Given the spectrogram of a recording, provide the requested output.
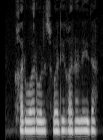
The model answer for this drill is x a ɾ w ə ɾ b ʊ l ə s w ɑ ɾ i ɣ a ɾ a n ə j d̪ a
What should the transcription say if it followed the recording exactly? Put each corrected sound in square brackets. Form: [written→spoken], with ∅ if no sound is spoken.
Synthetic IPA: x a ɾ w [ə→ɑ] ɾ [b→w] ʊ l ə s w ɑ [ɾ→l] i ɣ a ɾ a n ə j d̪ a

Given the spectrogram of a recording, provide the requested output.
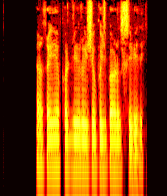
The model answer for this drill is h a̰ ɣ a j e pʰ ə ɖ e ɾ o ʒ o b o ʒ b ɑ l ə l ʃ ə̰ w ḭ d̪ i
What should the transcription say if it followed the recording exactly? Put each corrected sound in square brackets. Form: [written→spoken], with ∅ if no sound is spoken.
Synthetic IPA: h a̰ ɣ a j e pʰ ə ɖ e ɾ o ʒ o b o ʒ b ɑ [l→ɽ] ə l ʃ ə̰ w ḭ d̪ i

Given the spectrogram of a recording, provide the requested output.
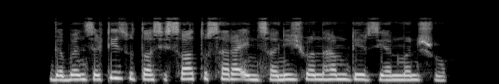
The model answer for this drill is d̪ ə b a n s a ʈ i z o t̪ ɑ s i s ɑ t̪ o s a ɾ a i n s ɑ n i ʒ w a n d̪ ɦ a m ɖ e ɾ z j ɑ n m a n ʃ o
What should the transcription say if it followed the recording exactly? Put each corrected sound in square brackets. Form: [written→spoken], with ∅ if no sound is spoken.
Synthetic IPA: d̪ ə b a n s a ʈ i z o t̪ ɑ s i s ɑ t̪ o s a ɾ a [i→ɪ] n s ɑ n i ʒ w a n d̪ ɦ a m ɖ e ɾ z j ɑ n m a n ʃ o

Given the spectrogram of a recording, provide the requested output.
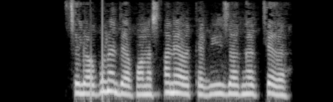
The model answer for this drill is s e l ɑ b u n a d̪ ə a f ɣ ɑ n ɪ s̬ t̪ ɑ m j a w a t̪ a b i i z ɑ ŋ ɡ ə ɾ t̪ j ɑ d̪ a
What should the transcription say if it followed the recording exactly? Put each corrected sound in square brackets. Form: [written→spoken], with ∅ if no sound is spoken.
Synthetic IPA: s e l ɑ b u n a d̪ ə a f ɣ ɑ n ɪ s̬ t̪ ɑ [m→n] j a w a t̪ a b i i z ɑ ŋ ɡ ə ɾ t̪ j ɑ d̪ a

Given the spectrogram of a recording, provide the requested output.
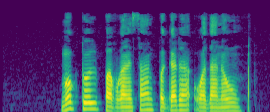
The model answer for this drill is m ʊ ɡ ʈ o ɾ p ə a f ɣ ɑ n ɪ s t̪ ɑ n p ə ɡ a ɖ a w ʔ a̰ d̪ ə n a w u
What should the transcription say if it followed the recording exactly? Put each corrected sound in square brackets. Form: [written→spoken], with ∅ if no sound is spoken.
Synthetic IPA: m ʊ ɡ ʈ o [ɾ→l] p ə a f ɣ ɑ n ɪ s t̪ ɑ n p ə ɡ a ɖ a w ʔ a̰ d̪ [ə→ɑ] n a w u

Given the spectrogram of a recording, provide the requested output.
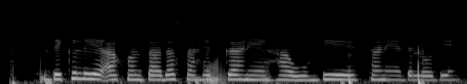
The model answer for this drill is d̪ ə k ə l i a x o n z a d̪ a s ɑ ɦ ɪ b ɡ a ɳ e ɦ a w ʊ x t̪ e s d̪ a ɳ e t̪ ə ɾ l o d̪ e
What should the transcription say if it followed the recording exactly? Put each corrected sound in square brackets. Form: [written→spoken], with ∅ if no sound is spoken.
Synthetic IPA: d̪ ə k ə l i a x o n z [a→ɑ] d̪ a s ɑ ɦ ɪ b ɡ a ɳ e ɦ a w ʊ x [t̪→d̪] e s [d̪→t̪] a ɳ e [t̪→d̪] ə ɾ l o d̪ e

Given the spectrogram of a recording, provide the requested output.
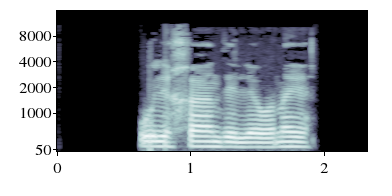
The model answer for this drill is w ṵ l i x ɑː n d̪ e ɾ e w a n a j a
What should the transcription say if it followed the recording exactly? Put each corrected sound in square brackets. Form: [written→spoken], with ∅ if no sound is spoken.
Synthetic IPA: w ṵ l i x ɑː n d̪ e [ɾ→l] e w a n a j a

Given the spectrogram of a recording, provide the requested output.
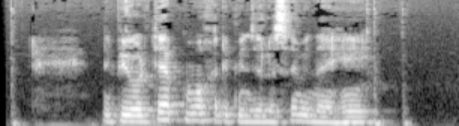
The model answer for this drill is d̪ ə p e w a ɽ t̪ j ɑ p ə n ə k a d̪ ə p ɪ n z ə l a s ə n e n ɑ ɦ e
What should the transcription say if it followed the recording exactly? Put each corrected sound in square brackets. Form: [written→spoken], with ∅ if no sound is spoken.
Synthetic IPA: d̪ ə p e w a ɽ t̪ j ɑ p ə [n→m] ə [k→x] a d̪ ə p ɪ n z ə l a s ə [n→m] e n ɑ ɦ e

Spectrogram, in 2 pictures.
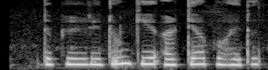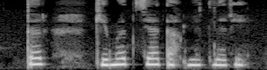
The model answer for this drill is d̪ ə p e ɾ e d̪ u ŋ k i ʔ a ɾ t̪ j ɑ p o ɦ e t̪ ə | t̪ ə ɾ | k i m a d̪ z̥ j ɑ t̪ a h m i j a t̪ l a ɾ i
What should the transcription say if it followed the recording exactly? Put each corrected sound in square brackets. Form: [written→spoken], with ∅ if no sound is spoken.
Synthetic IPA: d̪ ə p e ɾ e d̪ u ŋ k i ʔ a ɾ t̪ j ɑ p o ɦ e [t̪→d̪] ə | t̪ ə ɾ | k i m a [d̪→t̪] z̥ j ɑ t̪ a h m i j a t̪ l a ɾ i

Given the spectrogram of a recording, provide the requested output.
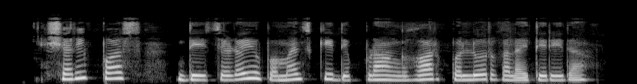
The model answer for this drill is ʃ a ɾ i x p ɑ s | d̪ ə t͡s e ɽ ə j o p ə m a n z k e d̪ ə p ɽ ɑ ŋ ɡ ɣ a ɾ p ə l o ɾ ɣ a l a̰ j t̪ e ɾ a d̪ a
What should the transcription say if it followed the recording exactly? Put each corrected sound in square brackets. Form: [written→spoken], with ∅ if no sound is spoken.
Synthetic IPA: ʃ a ɾ i [x→f] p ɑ s | d̪ ə t͡s e ɽ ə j o p ə m a n z k e d̪ ə p ɽ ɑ ŋ ɡ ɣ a ɾ p ə l o ɾ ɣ a l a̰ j t̪ e ɾ [a→e] d̪ a

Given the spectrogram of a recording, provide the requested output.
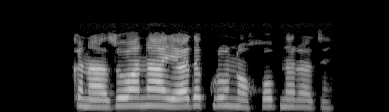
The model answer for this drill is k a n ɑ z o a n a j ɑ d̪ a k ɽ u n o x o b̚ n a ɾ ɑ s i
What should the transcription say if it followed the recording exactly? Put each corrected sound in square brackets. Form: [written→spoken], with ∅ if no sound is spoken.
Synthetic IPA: k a n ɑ z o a n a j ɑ d̪ a k ɽ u n o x o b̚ n a ɾ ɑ [s→z] i

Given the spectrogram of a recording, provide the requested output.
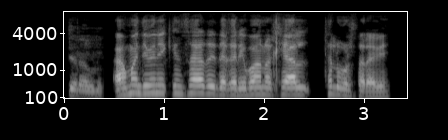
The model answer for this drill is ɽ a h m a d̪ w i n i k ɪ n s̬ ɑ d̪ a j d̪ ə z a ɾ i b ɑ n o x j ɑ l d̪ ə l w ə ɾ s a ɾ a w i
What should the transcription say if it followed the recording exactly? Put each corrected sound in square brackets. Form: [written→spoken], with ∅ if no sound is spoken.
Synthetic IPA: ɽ a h m a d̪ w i n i k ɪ n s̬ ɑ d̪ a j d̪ ə [z→ɣ] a ɾ i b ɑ n o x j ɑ l [d̪→t̪] ə l w ə ɾ s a ɾ a w i

